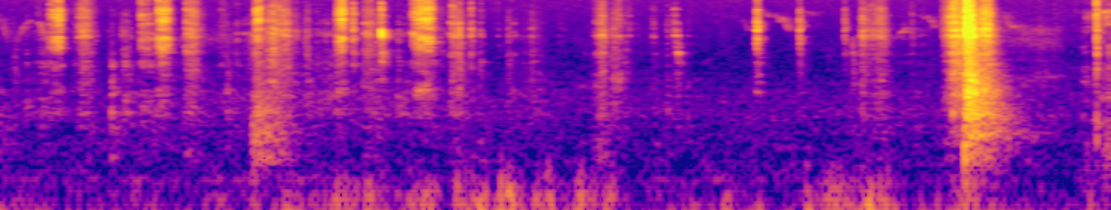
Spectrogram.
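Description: Hand tin snips cutting sheet-metal chimney flashing, a quick run of short crunching snips as the blades work a notch into the corner, with one louder burst near the end.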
